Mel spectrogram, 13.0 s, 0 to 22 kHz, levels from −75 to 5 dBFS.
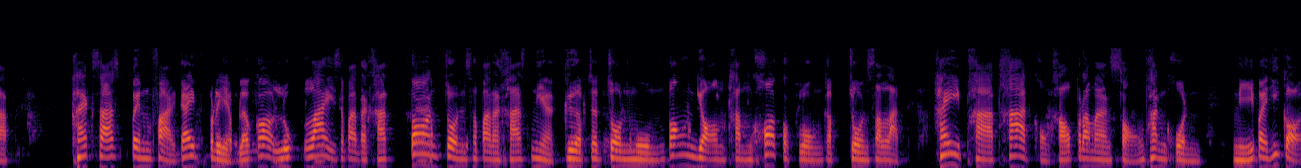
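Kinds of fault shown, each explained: overlap-add ripple: The level swells and sinks by about 6 dB around 200 times a second, all through the clip. This gives a metallic buzz with extra tones around each note. Frames were rejoined with an overlap whose windows do not add up to a steady gain.
echo leak: A copy of the speech trails it by about 180 to 200 ms, in six stretches from 0.17 s to 12.82 s. It sits about 10 to 35 dB below the speech. The likely cause is an echo canceller missing part of its loudspeaker pickup.
speech suppressed in double talk: Between 1.96 s and 7.47 s the speech drops away in pieces, about three seconds in all, at worst by around 40 dB. Both sides likely talked at once, and the canceller turned down the talker with the echo.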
